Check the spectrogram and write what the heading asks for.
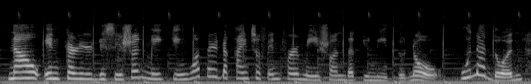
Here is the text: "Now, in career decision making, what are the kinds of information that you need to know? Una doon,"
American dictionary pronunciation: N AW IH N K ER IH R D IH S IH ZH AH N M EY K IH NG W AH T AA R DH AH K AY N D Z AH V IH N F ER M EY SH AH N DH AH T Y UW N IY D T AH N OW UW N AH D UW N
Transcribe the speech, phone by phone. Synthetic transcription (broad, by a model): N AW IH N K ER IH R D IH S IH SH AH N M EY K IH NG W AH T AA R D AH K AY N D S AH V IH N F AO M EY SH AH N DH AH T Y UW N IY D T AH N OW UW N AH D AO N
